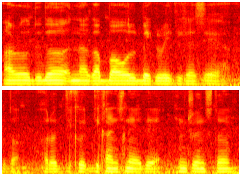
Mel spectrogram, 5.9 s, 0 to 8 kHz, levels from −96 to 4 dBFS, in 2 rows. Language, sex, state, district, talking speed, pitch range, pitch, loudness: Nagamese, male, Nagaland, Dimapur, 150 wpm, 100-110 Hz, 105 Hz, -15 LUFS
